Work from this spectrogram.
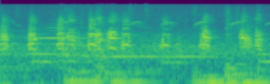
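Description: Barnacle geese, Arctic cliff nesters, honk close and loud in a series of several overlapping nasal calls over a steady background.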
